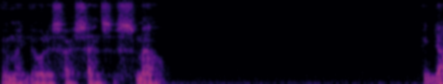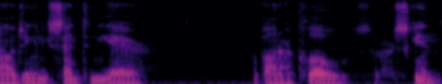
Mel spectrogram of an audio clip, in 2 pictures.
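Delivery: soft, even meditation voice with long pauses; quiet, unhurried mindfulness guidance; guided meditation. Real, not acted. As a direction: guide them gently into stillness, leaving space after each phrase.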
